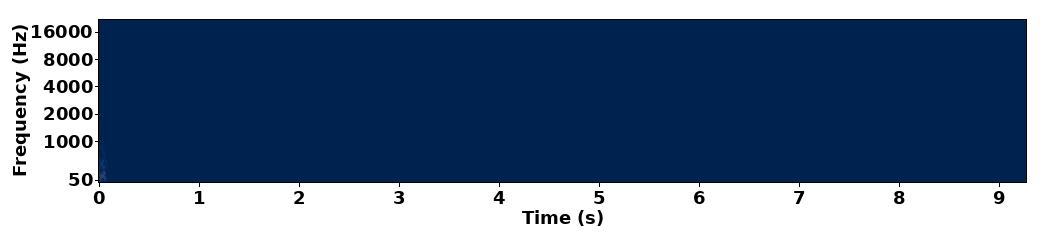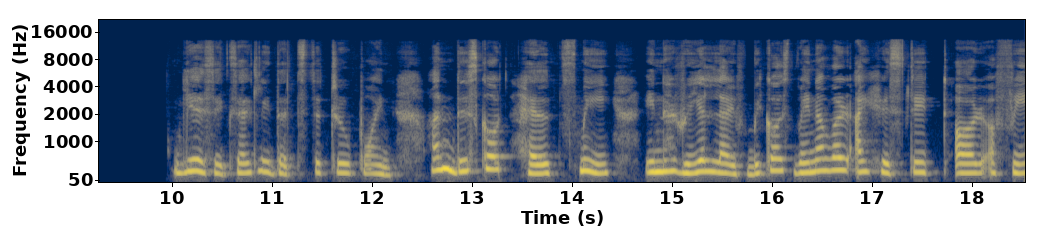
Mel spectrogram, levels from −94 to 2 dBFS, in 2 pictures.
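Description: Nothing's wrong with this bit of speech, and there's nothing here to flag.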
